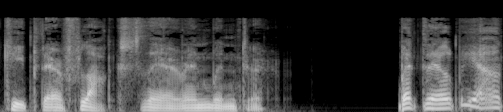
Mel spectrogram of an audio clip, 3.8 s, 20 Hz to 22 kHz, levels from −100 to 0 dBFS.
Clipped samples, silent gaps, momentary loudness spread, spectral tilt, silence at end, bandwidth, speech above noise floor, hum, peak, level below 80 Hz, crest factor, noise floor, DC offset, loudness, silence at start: under 0.1%; none; 8 LU; -6.5 dB/octave; 0 s; 11.5 kHz; over 70 dB; none; -4 dBFS; -44 dBFS; 18 dB; under -90 dBFS; under 0.1%; -21 LUFS; 0.05 s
